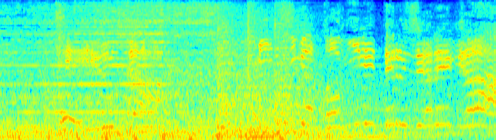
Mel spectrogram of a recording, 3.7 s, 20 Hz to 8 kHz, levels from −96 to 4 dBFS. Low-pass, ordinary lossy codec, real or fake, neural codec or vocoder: none; none; real; none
